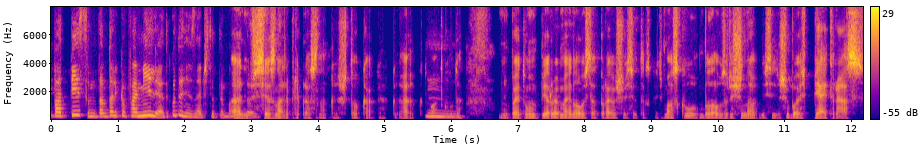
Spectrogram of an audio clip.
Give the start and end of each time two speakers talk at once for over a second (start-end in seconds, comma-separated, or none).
none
